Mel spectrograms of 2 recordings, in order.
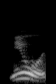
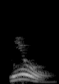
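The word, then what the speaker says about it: μ: Miu, ini bacanya Miu ya. Miu. Kayak U tapi ada ekornya ini kan. Miu bacanya.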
